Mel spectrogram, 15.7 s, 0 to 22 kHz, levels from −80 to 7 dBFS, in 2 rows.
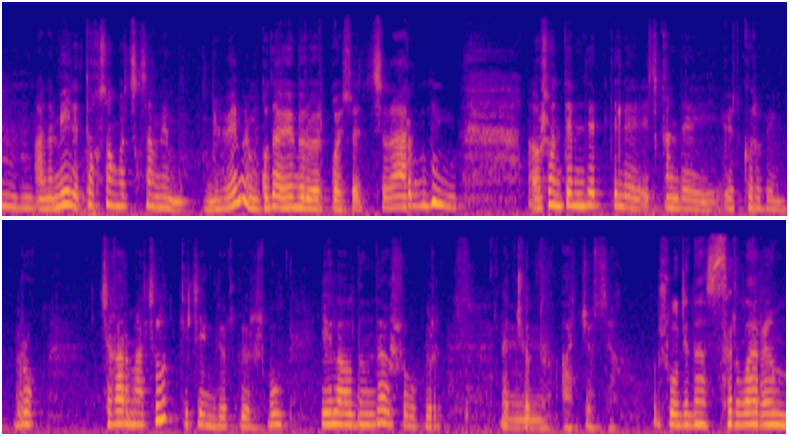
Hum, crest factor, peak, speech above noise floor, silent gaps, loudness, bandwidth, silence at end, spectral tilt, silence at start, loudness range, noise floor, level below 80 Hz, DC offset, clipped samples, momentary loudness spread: none; 18 dB; -2 dBFS; 22 dB; none; -20 LUFS; 16 kHz; 0 s; -6 dB/octave; 0 s; 4 LU; -41 dBFS; -42 dBFS; under 0.1%; under 0.1%; 13 LU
